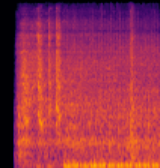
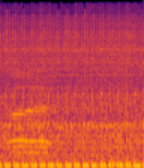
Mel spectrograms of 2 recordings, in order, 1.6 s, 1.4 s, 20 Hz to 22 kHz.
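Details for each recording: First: V-twin motorcycle just washed idles with a lumpy, uneven thump; water in the front spark plug hole is causing a misfire, with the front cylinder not firing at all. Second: Motorcycle twin with a misfire caused by water from washing. After spraying WD-40 EZ Reach onto the wires and into the spark plug hole: steady, even low thumping at idle, both cylinders pulling, no skipped beats; misfire gone so far.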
